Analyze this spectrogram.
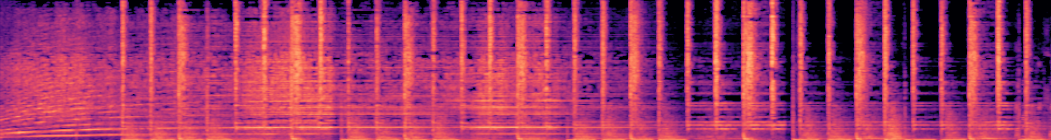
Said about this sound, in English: With my unwieldy collar, Pickle, hit the air raid siren. It's time for Monday Morning Fallout.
